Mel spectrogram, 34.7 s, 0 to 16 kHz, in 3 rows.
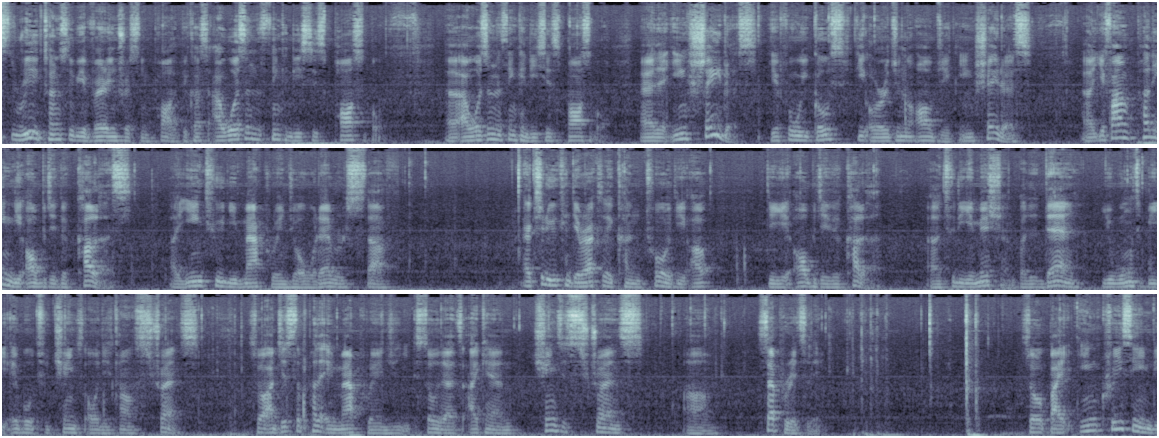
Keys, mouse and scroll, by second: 7.6 click, 8.3 click, 8.7 click, 10.2 click, 15.8 click, 17.4-23.1 drag, 25.2-28.2 middle drag, 28.2-32.9 drag, 32.9 0.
